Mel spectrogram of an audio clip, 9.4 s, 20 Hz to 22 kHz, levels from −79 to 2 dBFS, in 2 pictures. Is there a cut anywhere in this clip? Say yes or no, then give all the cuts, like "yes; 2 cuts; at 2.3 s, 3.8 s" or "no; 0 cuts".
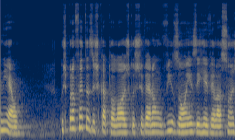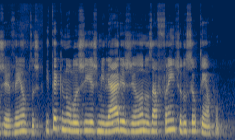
yes; 1 cut; at 5.5 s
